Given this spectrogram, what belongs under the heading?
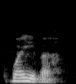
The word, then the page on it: waver: British English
